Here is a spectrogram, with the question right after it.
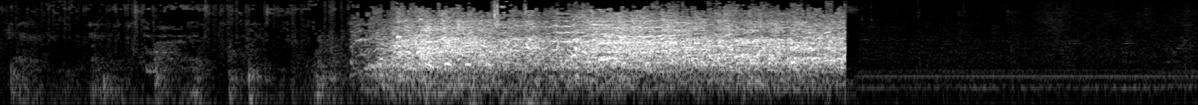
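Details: Quiet speech and soft chuckling at first, then a loud broadband burst of laughter and noise lasting about five seconds, ending abruptly in a low steady electrical hum.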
